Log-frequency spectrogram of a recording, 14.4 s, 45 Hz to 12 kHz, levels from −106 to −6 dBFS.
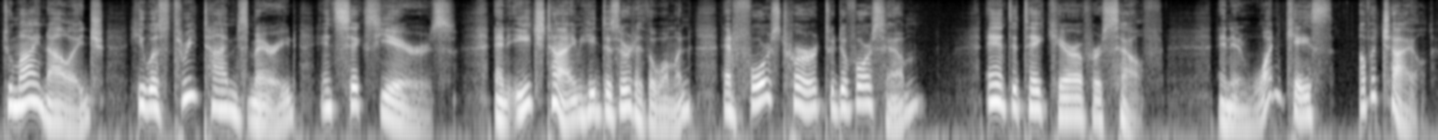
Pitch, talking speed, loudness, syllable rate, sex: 140 Hz, 155 wpm, -19 LUFS, 4.1 syllables/s, male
